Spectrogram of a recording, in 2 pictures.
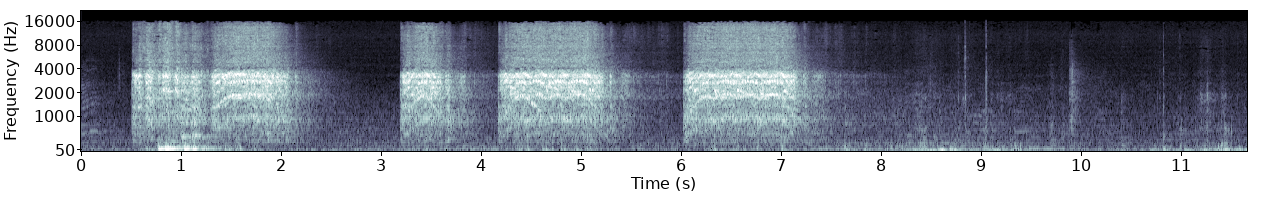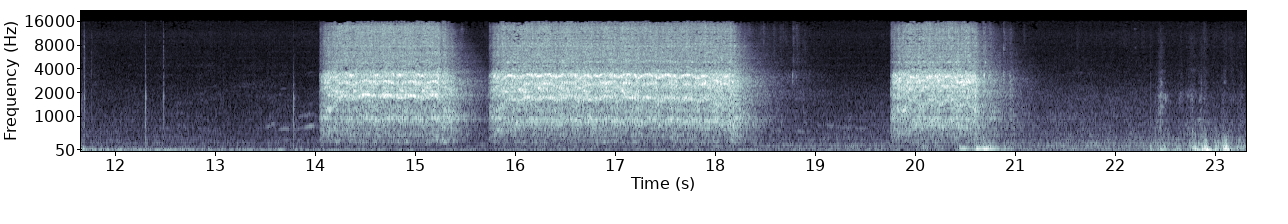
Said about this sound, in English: I'm going to try spinning it without letting the motorcycle start.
